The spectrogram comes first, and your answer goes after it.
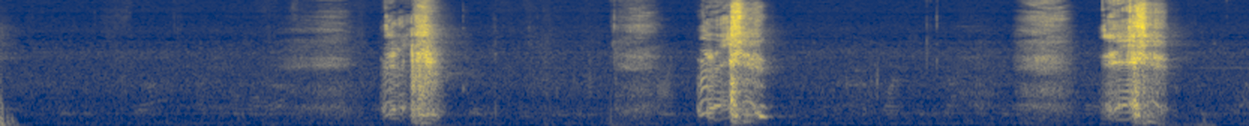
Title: Forceful sneezes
